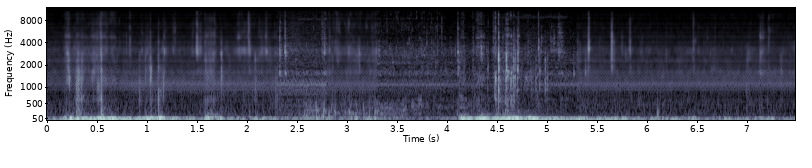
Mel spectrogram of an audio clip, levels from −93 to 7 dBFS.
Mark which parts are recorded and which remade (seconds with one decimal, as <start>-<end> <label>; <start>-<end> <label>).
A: 0.0-2.3 remade; 2.3-2.8 recorded; 2.8-3.3 remade; 3.3-5.3 recorded; 5.3-7.5 remade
